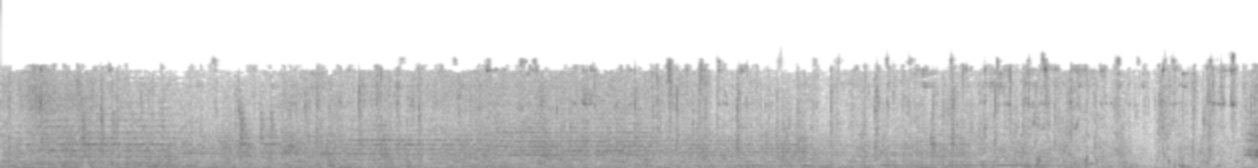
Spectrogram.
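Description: Steady clopping hooves of a horse moving at pace, loud and continuous, mixed with a busy, dense layer of other sound throughout.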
